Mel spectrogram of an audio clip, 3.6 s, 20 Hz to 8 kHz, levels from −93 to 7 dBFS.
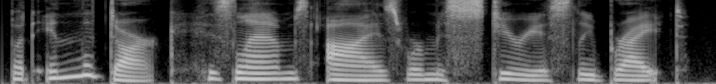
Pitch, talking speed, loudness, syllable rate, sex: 195 Hz, 165 wpm, -20 LUFS, 4.3 syllables/s, female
